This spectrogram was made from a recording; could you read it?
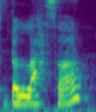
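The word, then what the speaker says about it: Bellesa: But yeah, I definitely think masturbate, get yourself a nice vibrator, make the room all nice, and have a look at, what is it, Belisa? – But it's, yeah, it's Belessa. – How do you spell that? – B-E-L-L-E-S-A, I believe.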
